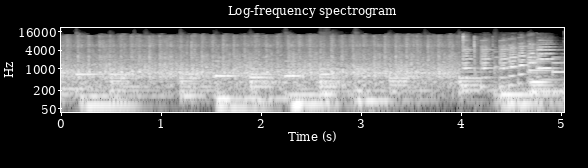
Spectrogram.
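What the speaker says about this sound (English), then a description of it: "Press the pedal to sew." Video game sewing machine stitching a small dress as the pedal is pressed, a loud rapid mechanical chatter in repeated bursts with short pauses, ending in a quicker run of clicks over light background music.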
